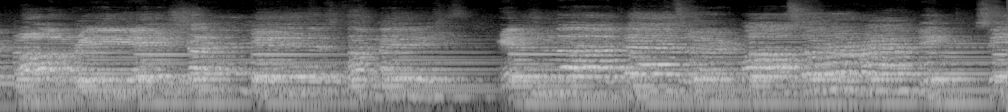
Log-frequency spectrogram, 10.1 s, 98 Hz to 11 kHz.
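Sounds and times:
choir singing church music: 0.0s - 10.0s.

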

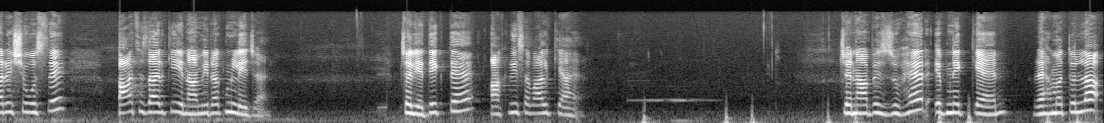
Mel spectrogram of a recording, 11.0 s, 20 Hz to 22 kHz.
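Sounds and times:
steady tone: 6.2s - 7.8s
deep heartbeat-like thumps: 7.2s - 7.7s.

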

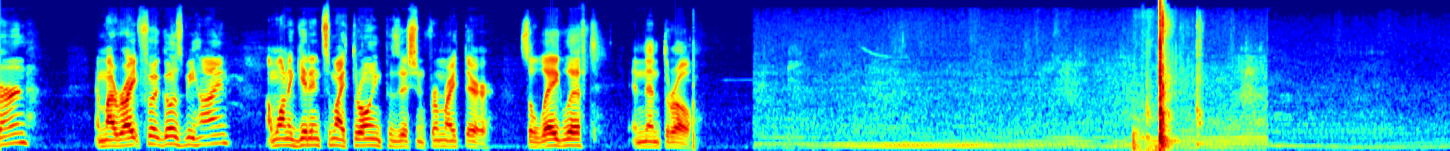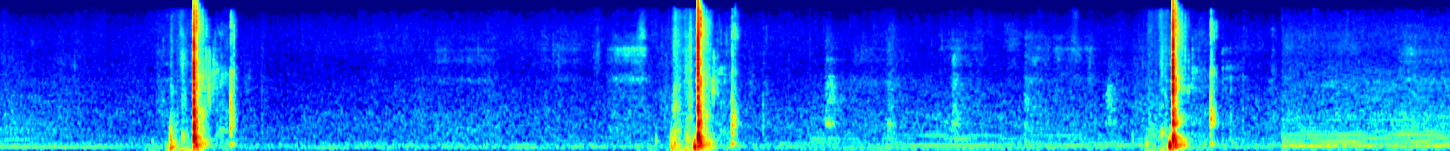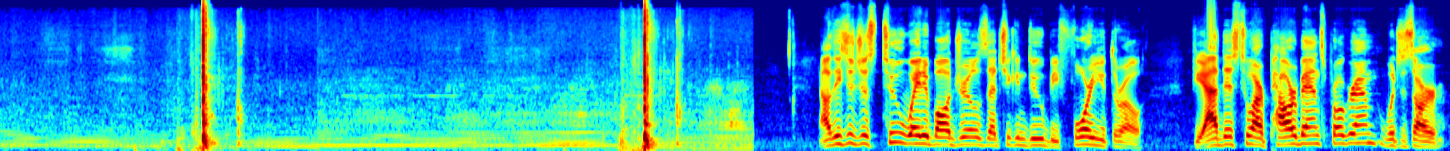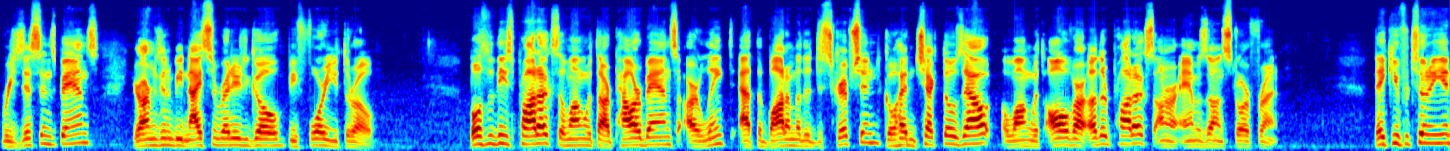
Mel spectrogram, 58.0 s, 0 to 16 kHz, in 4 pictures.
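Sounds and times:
ball thudding against wall: 11.3s - 12.1s, 16.2s - 16.9s, 21.2s - 22.0s, 26.0s - 26.8s, 30.8s - 31.5s, 35.2s - 36.0s.

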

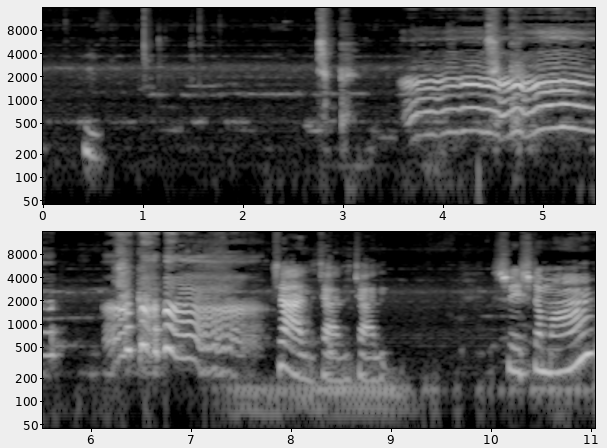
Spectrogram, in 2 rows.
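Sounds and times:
toddler whining: 3.6s - 7.8s.

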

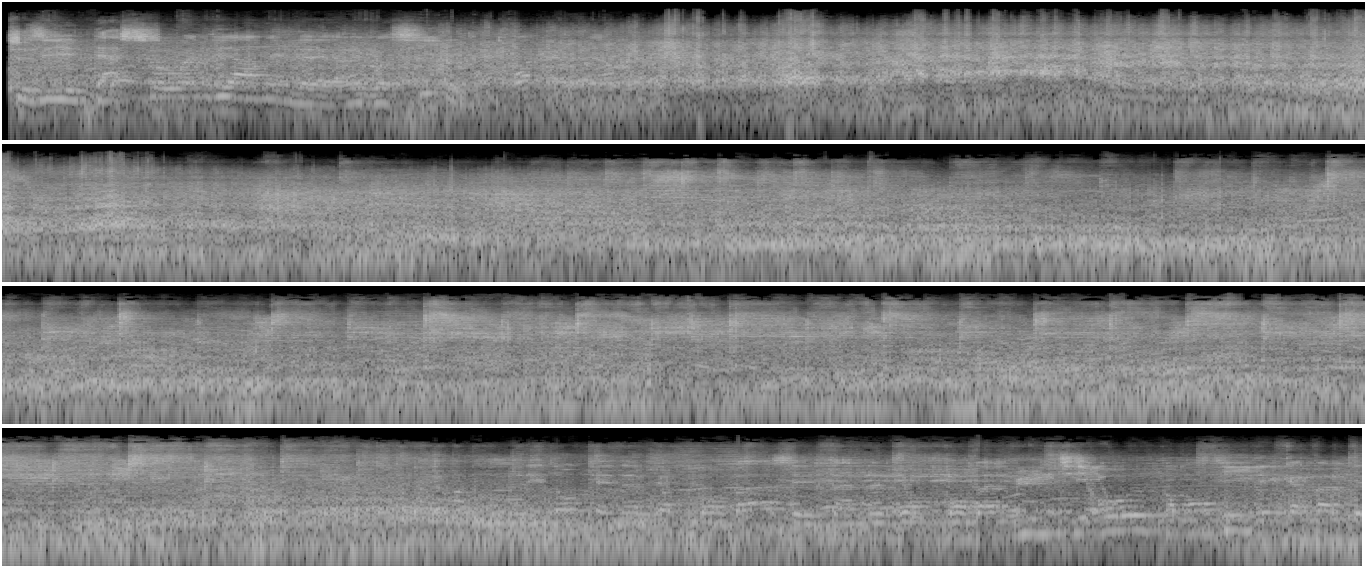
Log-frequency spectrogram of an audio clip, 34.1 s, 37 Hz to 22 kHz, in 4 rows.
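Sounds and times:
jet engines roaring with afterburners: 0.0s - 34.0s
music: 11.8s - 33.4s.

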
